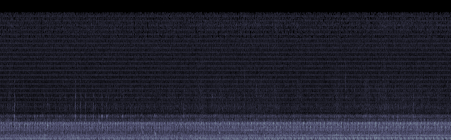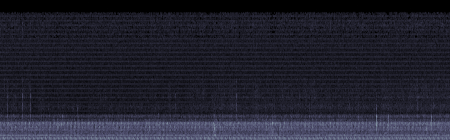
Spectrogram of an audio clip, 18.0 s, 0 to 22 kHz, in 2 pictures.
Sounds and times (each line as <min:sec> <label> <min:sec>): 0:00.0 boat ride 0:18.0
